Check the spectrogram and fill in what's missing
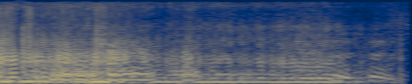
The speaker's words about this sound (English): You're not just going to put that sound effect in? No. That was a real fart, ladies and gentlemen.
